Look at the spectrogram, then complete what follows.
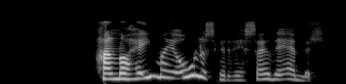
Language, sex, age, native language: Icelandic, female, 13, Icelandic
